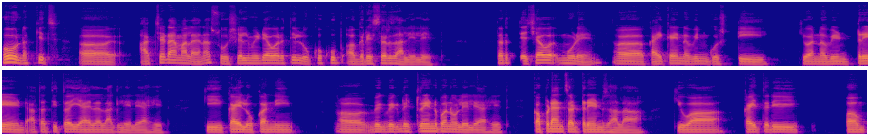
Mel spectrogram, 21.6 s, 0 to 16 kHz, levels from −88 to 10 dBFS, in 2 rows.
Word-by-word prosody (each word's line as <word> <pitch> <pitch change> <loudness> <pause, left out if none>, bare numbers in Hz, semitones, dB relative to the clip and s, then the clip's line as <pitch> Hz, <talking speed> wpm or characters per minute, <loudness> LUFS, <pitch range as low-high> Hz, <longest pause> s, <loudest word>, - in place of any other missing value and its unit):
हो, 160 +2 +9
नक्कीच. 120 -1 -4 0.3
अ, - - -3 0.8
आजच्या 150 - -1
टायमाला 130 -6 +2
आहे 100 - -2
ना, 135 - -2
सोशल 115 -3 -2
मीडियावरती 125 +1 +1
लोकं 105 +2 -3
खूप 130 -1 -3
अग्रेसर 110 +3 0
झालेले 95 -5 -2
आहेत. 85 +1 -10 0.8
तर 120 +2 +1
त्याच्याव 130 +2 +2 0.2
मुळे 110 -7 -1
अ, 110 -4 -1
काही-काही 105 +3 +1
नवीन 110 0 -3
गोष्टी 100 -1 -3 0.4
किंवा 105 0 +1
नवीन 105 0 -1
ट्रेंड 105 -4 +4
आता 100 +1 -5
तिथं 110 0 -1
यायला 100 -1 0
लागलेले 95 -2 -5
आहेत. 90 -1 -6 0.5
की 100 -1 0
काही 105 -1 +6
लोकांनी 100 0 0 0.6
अ, - - -10 0.4
वेगवेगळे 115 +1 +1
ट्रेंड 120 0 +5
बनवलेले 105 -4 +1
आहेत. 90 -1 -5 0.4
कपड्यांचा 115 -1 +6
ट्रेंड 105 -2 +4
झाला 90 -3 -2 0.5
किंवा 100 0 +3 0.6
काहीतरी 105 0 +2 0.6
अ, 105 0 +5
105 Hz, 120 wpm, -26 LUFS, 100-115 Hz, 0.8 s, हो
